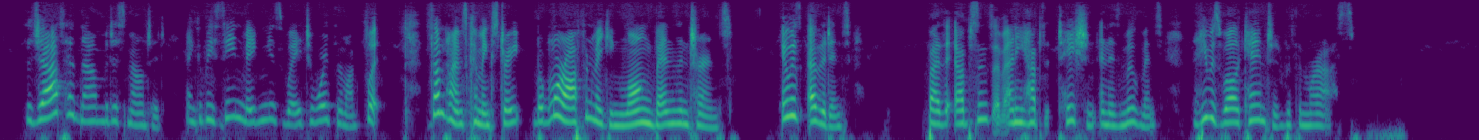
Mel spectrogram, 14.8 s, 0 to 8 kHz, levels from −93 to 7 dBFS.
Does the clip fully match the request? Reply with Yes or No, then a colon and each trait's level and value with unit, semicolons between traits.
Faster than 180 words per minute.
Yes: average, 190 wpm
